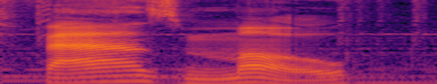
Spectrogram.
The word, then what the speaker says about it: Phasmophobia: can somebody spell it is it fasmaphobia or phasmophobia is like phasmophobia so it's fazmo okay that's probably let's go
